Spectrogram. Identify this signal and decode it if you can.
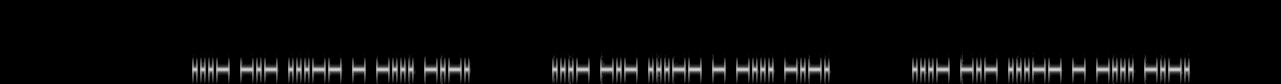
Morse code, heard as a keyed tone, about 32 wpm, 700 Hz. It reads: VK3TBC VK3TBC VK3TBC
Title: DXCC-100 Call Signs - 6 Characters - Repeated 3x - 30wpm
